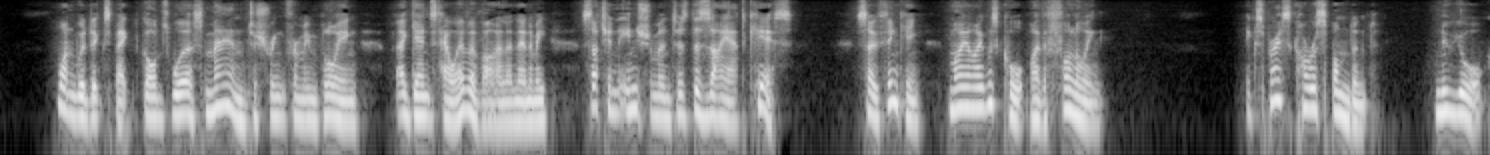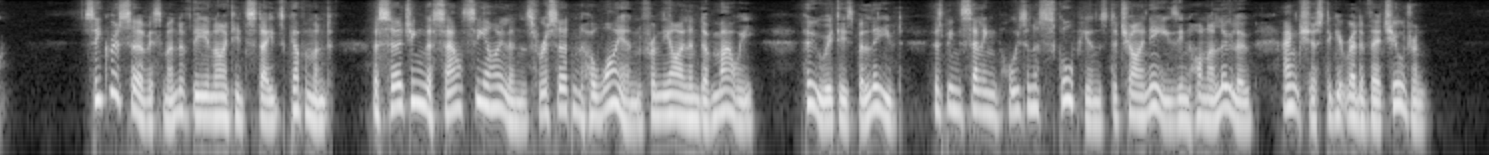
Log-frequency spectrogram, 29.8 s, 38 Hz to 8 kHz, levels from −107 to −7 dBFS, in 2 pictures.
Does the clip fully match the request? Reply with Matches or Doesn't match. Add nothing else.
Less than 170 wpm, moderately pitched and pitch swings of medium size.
Doesn't match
